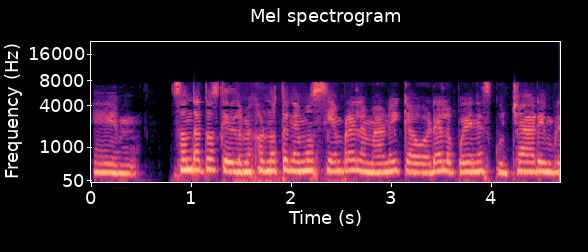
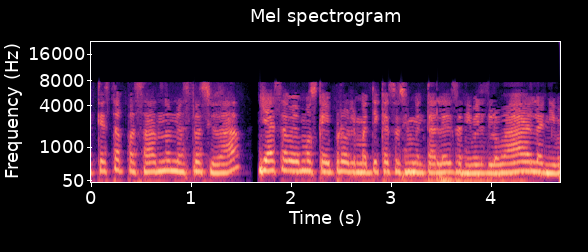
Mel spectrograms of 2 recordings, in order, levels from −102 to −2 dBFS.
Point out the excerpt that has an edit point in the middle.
second; 1 cut; at 1.6 s

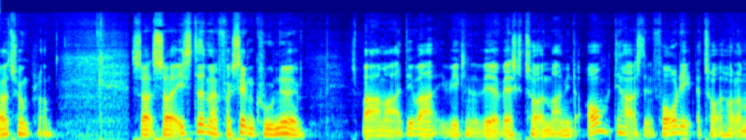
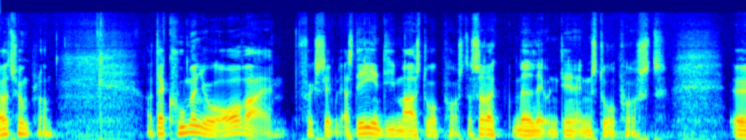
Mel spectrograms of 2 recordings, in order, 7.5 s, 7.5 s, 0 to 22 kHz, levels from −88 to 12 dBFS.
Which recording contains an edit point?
first; 1 cut; at 1.3 s

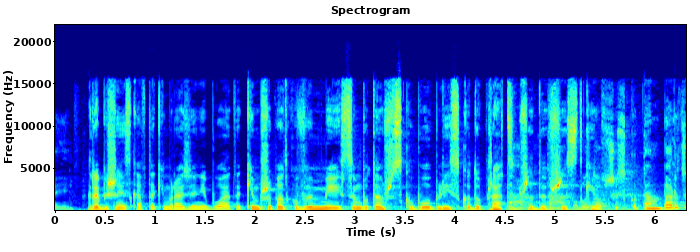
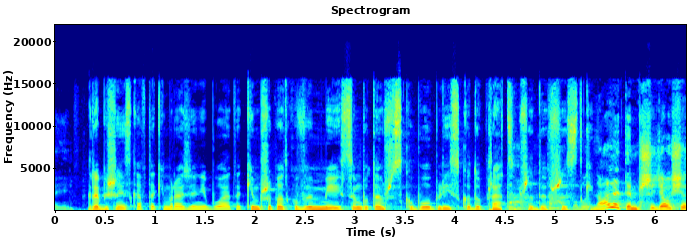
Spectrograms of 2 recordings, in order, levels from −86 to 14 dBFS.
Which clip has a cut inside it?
second; 1 cut; at 5.3 s

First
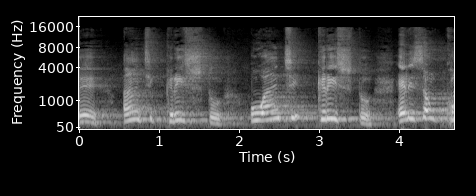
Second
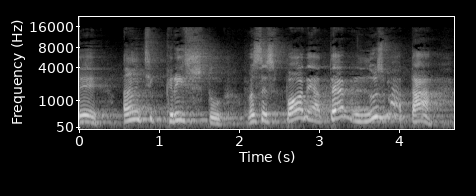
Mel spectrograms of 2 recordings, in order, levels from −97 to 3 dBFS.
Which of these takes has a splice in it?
second; 1 cut; at 2.1 s

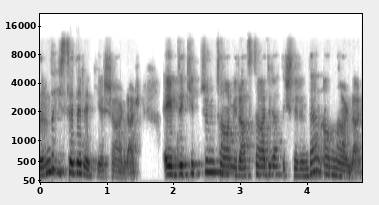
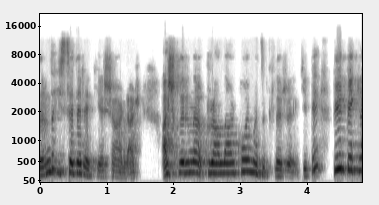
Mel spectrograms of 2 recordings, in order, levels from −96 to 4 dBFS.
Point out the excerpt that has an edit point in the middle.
first; 1 cut; at 1.8 s

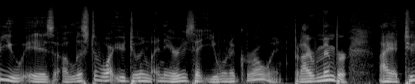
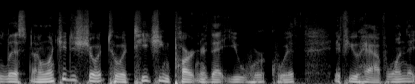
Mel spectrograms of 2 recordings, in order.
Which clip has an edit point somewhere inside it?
first; 2 cuts; at 1.5 s, 2.9 s

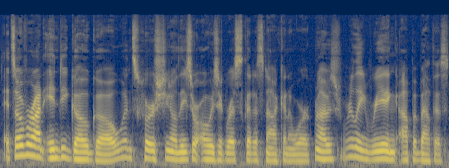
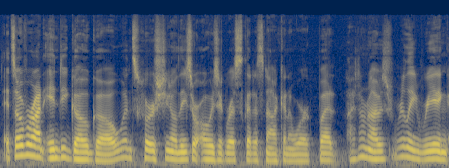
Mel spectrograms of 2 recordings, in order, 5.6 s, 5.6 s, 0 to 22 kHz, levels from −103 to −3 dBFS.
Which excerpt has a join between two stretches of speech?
first; 1 cut; at 3.9 s

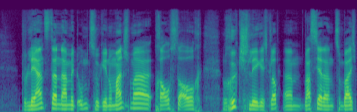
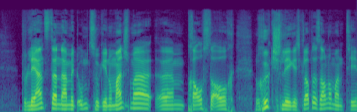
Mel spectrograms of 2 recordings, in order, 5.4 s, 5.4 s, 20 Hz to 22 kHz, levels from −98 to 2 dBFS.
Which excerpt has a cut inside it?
first; 2 cuts; at 2.3 s, 4.2 s

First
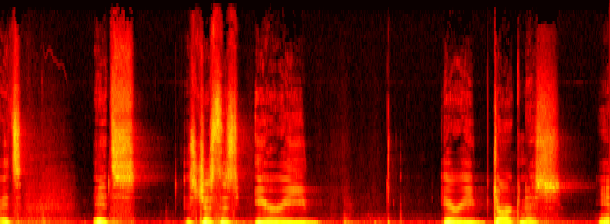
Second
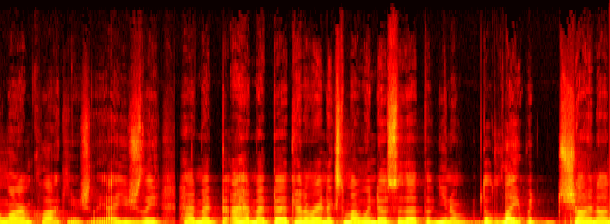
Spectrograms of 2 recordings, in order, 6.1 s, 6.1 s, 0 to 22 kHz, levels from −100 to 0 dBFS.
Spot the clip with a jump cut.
second; 2 cuts; at 1.8 s, 2.9 s

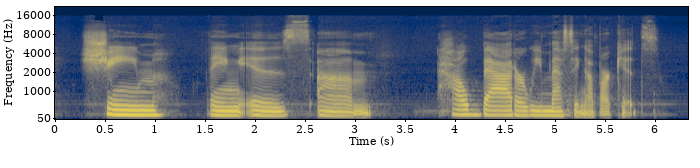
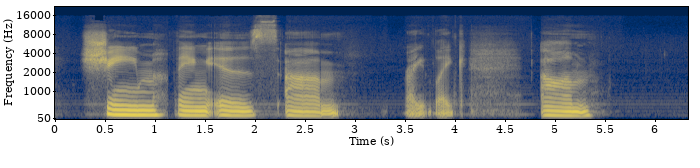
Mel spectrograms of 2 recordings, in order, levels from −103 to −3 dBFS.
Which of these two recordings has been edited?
second; 2 cuts; at 1.1 s, 3.3 s

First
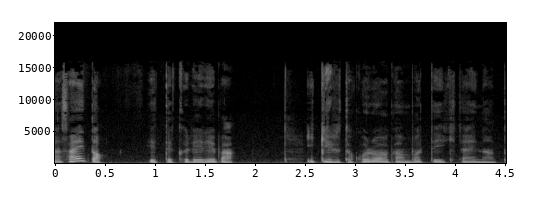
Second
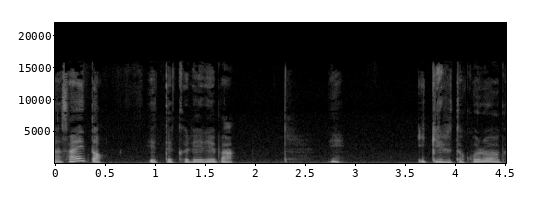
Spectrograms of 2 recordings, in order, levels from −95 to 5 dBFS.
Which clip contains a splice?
first; 1 cut; at 2.5 s

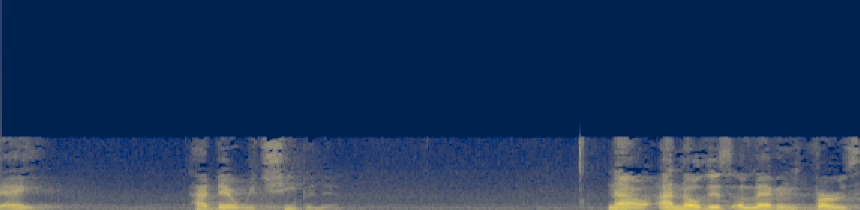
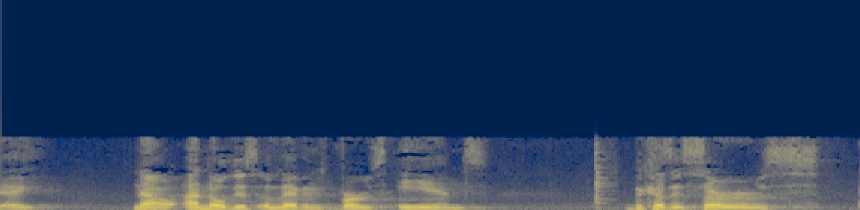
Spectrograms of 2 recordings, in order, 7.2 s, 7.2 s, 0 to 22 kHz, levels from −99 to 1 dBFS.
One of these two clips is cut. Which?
second; 2 cuts; at 1.0 s, 5.1 s

